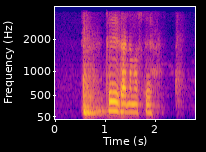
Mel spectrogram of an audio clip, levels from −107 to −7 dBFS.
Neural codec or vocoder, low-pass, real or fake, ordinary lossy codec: none; 3.6 kHz; real; AAC, 16 kbps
